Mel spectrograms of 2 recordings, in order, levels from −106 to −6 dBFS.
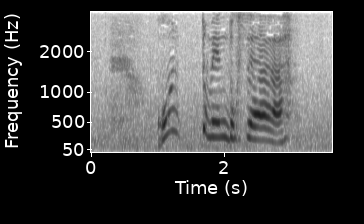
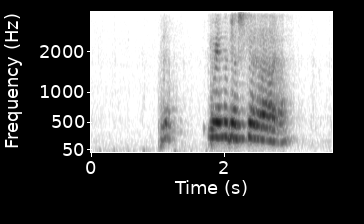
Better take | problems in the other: first | noise reduction (neural mask model DeepFilterNet 3)

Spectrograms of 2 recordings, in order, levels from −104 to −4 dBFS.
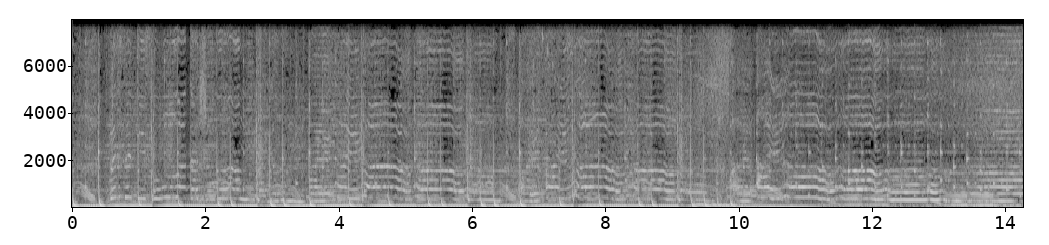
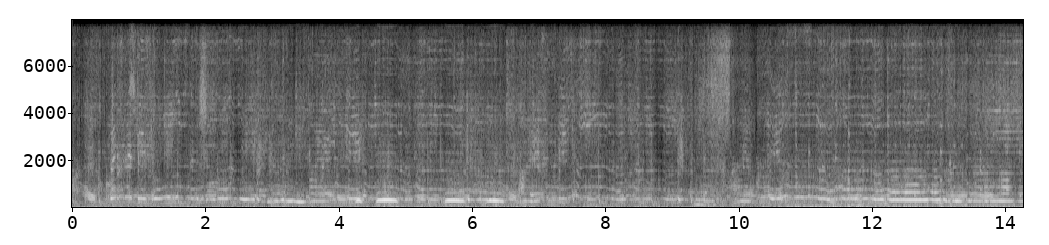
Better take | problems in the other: first | noise reduction (neural separator model SepFormer DNS4)

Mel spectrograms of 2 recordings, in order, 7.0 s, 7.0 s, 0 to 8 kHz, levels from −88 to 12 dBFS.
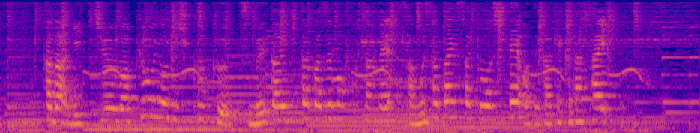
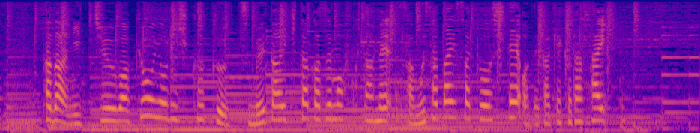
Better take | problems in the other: second | background sound (Bird); 20 dB below the speech // room echo; dies away in 0.3 s

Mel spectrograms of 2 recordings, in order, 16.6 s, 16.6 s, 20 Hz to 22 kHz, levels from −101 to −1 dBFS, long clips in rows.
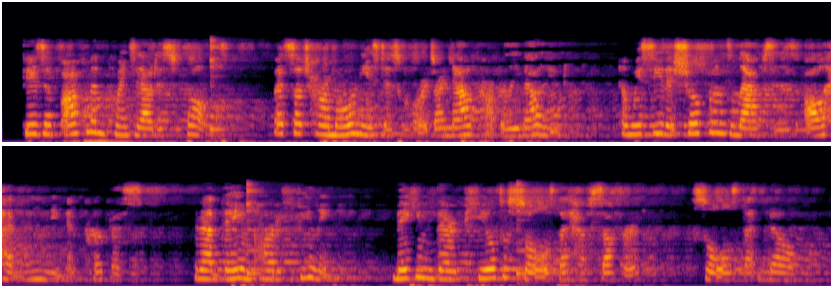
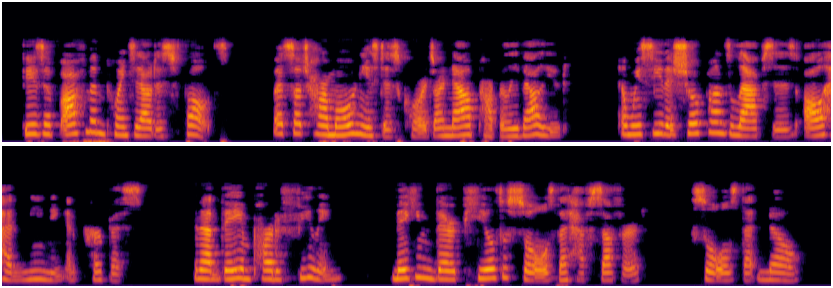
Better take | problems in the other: second | background sound (Cowbell); 16 dB below the speech // room echo; dies away in 1.7 s

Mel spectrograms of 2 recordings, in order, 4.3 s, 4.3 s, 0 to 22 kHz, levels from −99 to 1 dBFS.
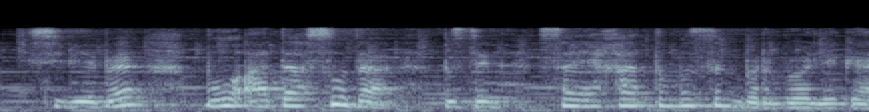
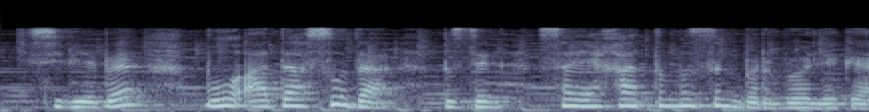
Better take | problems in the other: second | room echo; dies away in 1.4 s

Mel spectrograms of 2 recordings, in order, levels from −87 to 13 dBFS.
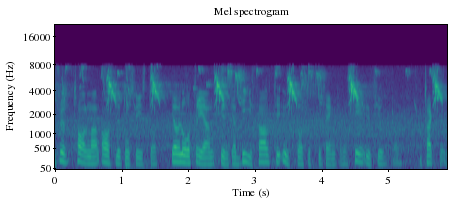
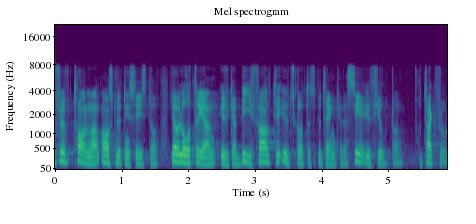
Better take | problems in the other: second | background sound (Chirp, tweet); 4 dB above the speech

